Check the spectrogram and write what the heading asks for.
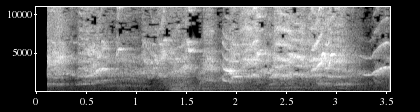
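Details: A captive breeding pair of red-collared lorikeets gives harsh, high, grating screeches and chatter in a steady, overlapping stream with no pauses; no other sounds stand out.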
